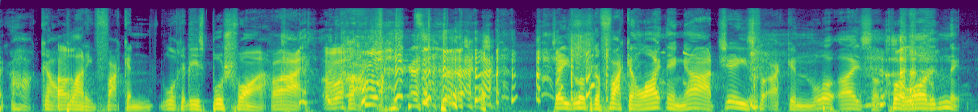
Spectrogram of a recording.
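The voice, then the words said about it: Exaggerated stereotypical Australian accent. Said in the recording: “She is so Australian as well. It's like the typical Steve Irwin Australian accent.”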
